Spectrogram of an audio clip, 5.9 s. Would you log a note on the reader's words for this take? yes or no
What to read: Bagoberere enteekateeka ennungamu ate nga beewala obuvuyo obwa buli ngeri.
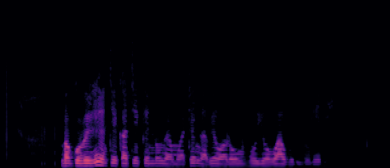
no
